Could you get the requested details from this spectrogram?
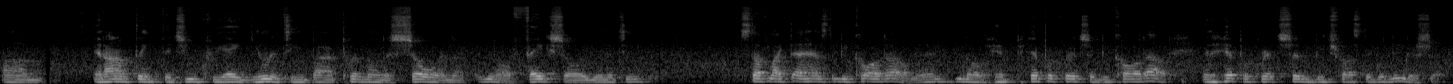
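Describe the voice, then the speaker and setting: A YouTube commentator with a cold sniffles while loosely reading chat to his viewers on a casual live stream, sprinkling in plenty of "um" and "man." He has a medium-pitched, steady voice at a moderate pace, and the room is echoey with background noise.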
